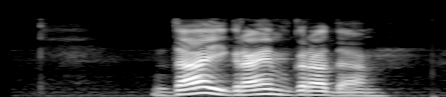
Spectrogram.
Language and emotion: Russian, neutral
